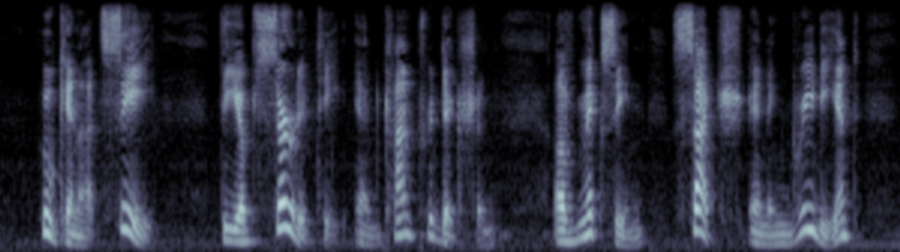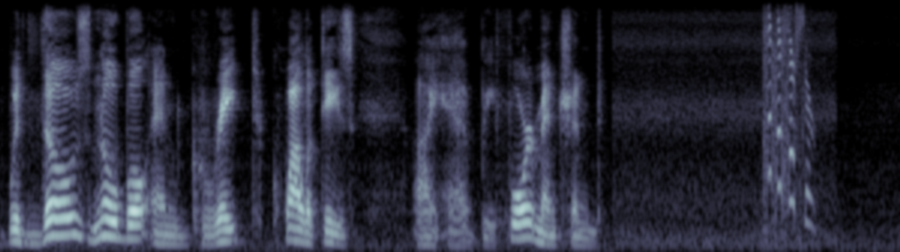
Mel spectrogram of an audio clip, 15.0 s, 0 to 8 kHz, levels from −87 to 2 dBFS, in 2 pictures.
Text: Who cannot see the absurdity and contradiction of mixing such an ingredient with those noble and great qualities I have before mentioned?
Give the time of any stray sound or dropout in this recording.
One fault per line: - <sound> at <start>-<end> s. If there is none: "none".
- chirp at 13.9-14.3 s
